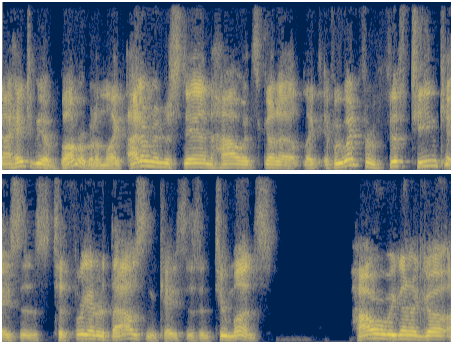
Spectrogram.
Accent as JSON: {"language": "English", "town": "Whitman", "region": "Massachusetts", "country": "United States", "tie": "born or raised there", "accent": "Boston", "said": "I grew up in Whitman, Massachusetts, which is the birthplace of the chocolate chip cookie."}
